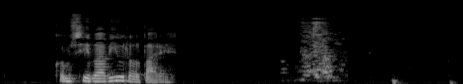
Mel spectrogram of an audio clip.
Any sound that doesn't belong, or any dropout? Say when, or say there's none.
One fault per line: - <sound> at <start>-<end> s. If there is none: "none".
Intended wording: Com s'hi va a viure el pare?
- sneeze at 2.8-3.5 s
